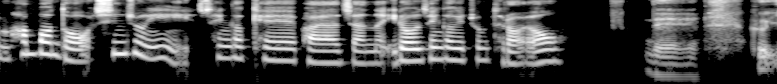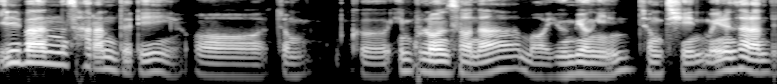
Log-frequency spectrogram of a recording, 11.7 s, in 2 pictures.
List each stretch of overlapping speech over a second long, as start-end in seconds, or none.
none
